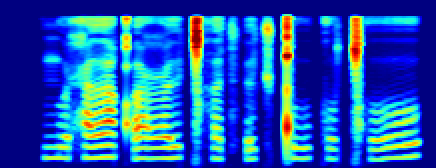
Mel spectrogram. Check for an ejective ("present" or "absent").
present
